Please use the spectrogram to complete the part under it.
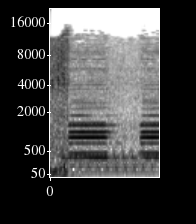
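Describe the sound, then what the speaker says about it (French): Car horns honk in street traffic, a steady tonal blare sounding twice with a short break between, loud and near. "Tout à coup, les cris et les klaxonnements attirent l'attention."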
